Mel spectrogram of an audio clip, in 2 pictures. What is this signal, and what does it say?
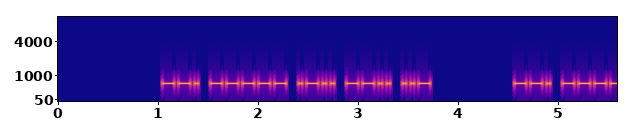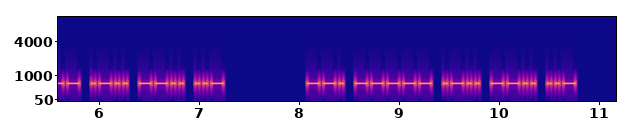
Morse code, heard as a keyed tone, about 31 wpm, 700 Hz. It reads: G0LZU G0LZU G0LZU
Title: DXCC-100 Call Signs - 5 Characters - Repeated 3x - 30wpm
